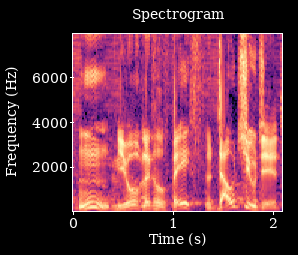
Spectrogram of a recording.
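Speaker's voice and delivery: a hint of the little green master; Yoda. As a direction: hum first, then invert the words like a tiny sage. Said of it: "in the voice of Yoda".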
